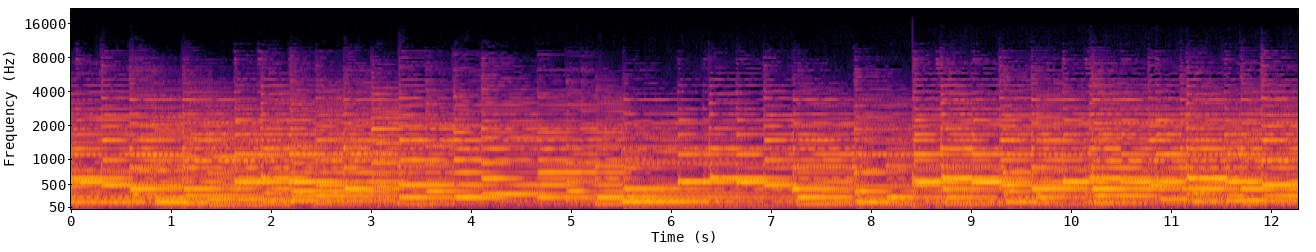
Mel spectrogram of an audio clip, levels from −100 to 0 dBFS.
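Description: From 8.41 s to the end, a second copy of the audio, somewhat quieter and about one and a half seconds behind, cuts in abruptly as a doubled audio track, likely from a slower duplicate capture path.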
